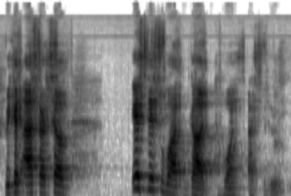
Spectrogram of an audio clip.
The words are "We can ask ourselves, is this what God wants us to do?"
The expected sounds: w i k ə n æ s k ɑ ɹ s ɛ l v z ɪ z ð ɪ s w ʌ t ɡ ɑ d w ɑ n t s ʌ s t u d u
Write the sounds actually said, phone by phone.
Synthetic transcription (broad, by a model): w i k ə n æ s k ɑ ɹ s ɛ l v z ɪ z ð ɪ s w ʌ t ɡ ɑ d w ɑ n t s ʌ s t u d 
